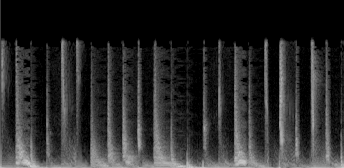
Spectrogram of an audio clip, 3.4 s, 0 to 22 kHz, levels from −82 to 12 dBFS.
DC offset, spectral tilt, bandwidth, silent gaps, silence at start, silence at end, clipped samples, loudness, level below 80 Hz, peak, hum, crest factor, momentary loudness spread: under 0.1%; -4 dB/octave; 17.5 kHz; none; 0 s; 0 s; under 0.1%; -17 LUFS; -26 dBFS; -2 dBFS; none; 14 dB; 7 LU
